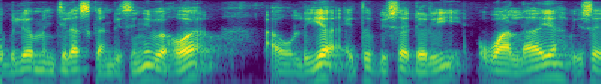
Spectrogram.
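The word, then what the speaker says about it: أولياء: Ketika ada Hamzah di akhir dan kita berhenti, maka Hamzahnya bisa dihapus. Sehingga bacanya apa? Aulia. Enak kan? Kalau qiraah Asim harus panjang. Aulia harus 6. Karena dia itu apa? Mad wajib. Kalau kita pakai qiraah Hamzah enak. Aulia. 2 harakat selesai.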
